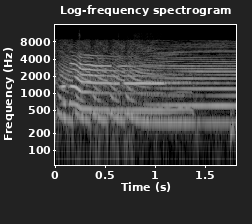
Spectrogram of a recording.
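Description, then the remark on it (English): A loud, brassy air horn blast with a wavering, slightly bending pitch at the start, then holding steady for nearly two seconds, alone with no talking. “Air horns.”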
